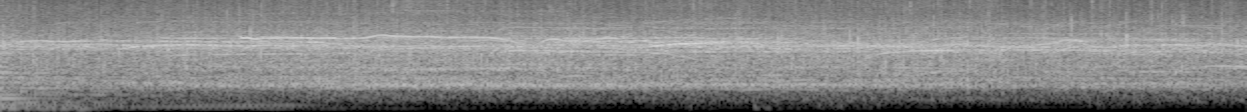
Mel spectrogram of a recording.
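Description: A large concert crowd applauding and cheering, with high whistles over it, as the band's final chord dies away in the first second or so.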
